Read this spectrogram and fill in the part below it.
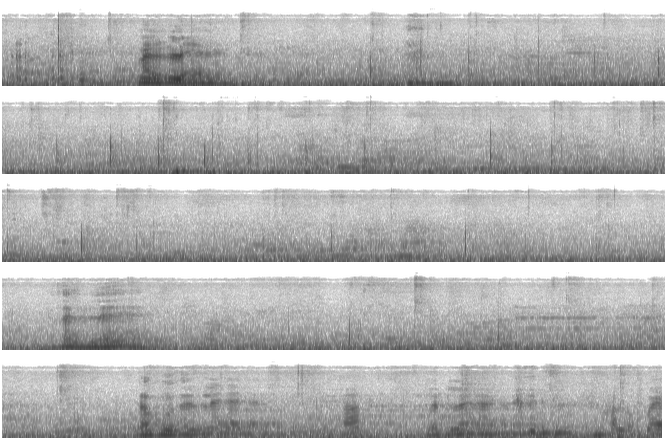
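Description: Footsteps tap on a hard floor in a large echoing hall.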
